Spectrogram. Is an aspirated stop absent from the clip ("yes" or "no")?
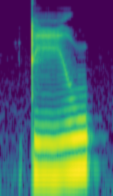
yes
